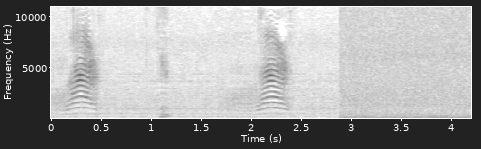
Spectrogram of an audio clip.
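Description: A cat meowing twice, about two seconds apart: two short high meows, each rising and then falling in pitch.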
